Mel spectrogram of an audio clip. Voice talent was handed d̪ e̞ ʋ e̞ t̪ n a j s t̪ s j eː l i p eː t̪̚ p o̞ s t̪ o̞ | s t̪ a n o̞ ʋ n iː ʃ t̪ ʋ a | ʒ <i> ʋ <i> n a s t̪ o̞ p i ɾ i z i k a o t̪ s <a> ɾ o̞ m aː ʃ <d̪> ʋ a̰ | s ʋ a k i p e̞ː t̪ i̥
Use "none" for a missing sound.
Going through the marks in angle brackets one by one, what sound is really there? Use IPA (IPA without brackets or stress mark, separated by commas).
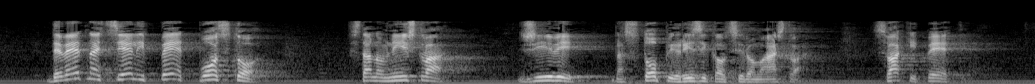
iː, i, i, t̪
